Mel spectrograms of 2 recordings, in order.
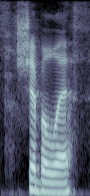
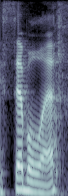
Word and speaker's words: Shibboleth: Shibboleth. But likely because there was some sort of difference in dialect between the two tribes. They could only say Sibboleth. Yeah. They couldn't pronounce it right.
